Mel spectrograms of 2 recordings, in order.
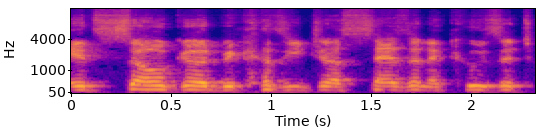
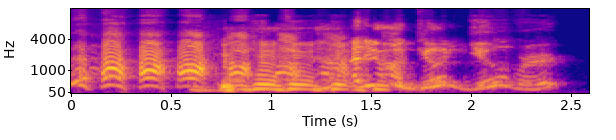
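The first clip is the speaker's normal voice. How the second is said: loud slow grating comic voice; Gilbert Gottfried; 8 semitones higher, 7 dB louder, much slower than usual. Pretend. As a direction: squawk it out like Gilbert. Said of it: "I could Gilbert Godfrey".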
